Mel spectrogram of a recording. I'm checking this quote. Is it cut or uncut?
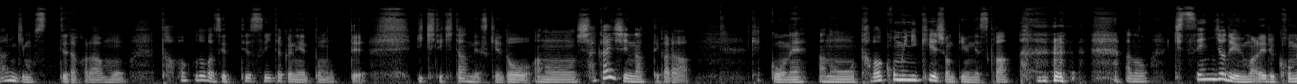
cut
